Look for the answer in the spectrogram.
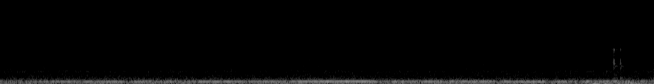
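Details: Low, steady rumble like a distant engine, with only a tiny click near the end and no animal voices.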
